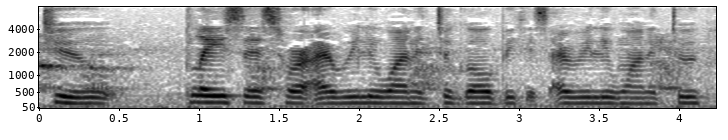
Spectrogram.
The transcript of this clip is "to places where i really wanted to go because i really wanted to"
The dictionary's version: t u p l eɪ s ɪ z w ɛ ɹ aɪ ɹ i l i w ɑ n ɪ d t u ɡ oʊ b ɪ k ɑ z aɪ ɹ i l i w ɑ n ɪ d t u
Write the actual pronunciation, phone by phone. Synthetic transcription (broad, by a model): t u p l eɪ s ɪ s w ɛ ɹ aɪ ɹ i l i w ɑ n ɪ d t u ɡ oʊ b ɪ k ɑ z aɪ ɹ i l i w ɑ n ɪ d t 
